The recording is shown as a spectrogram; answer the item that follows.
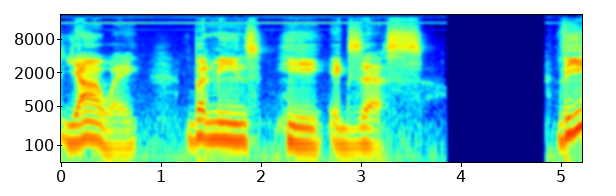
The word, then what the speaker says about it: Yahweh: found it to be the four Hebrew letters yod he VAV and he usually pronounced as Yahweh but means he exists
